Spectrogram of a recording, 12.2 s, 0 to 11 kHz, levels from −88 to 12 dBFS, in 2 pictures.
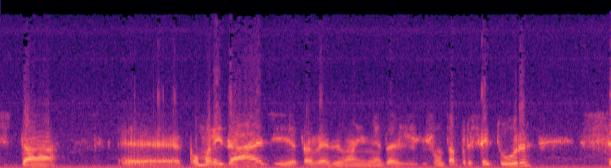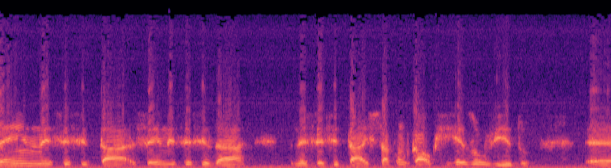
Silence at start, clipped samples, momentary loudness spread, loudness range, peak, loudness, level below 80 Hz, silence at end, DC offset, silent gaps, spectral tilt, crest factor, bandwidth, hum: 0 s; under 0.1%; 12 LU; 2 LU; 0 dBFS; -13 LUFS; -38 dBFS; 0 s; 4%; none; -6 dB/octave; 14 dB; 10.5 kHz; none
